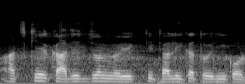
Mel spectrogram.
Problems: constant background noise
